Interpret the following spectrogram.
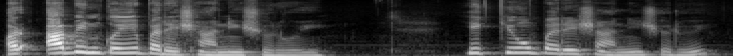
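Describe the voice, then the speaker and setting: Earnest higher-pitched woman telling a story. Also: brisk. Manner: earnest, animated, often checks in with listener. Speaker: tarot reader and Kali practitioner, podcast guest. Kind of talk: conversational podcast storytelling.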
